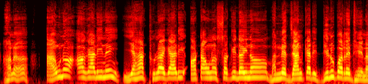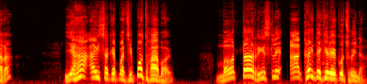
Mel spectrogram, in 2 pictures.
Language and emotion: Nepali, angry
